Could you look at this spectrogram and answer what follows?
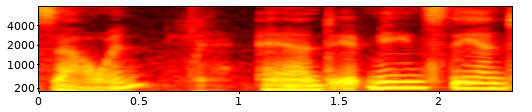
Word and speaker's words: Samhain: my pumpkin and it spelled like you would say Samhain but it's actually pronounced so in' and it means the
